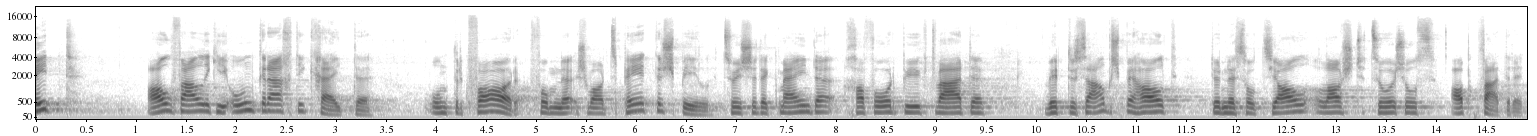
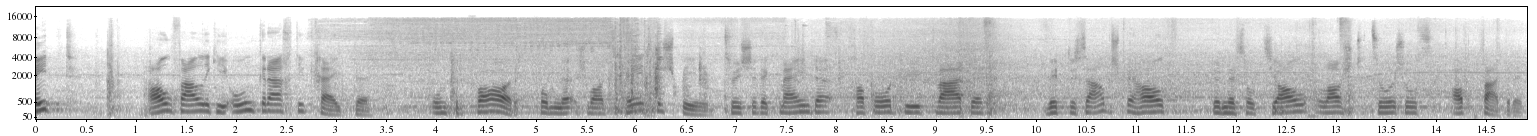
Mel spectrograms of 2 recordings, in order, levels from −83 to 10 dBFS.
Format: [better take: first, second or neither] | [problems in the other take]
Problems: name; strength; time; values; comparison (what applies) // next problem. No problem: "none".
first | background sound (Truck); 11 dB below the speech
